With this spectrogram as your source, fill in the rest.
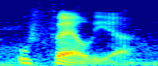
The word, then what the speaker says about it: Ophelia: It's not Ophelia. It's Ophelia. Actually, yeah, it's pronounced like that, like I just said it.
